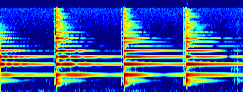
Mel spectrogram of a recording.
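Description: A mandolin being tuned in a lesson on the fiddle tune Old Joe Clark, three separate plucked strums ringing out and decaying, close and clear with no talking.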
